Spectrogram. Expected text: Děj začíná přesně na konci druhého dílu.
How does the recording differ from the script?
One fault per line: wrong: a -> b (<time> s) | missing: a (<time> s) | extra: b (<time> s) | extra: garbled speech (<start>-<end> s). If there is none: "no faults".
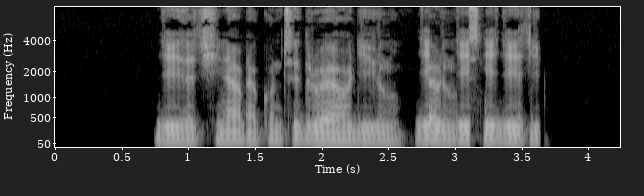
missing: přesně (1.4 s)
extra: garbled speech (2.7-3.6 s)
